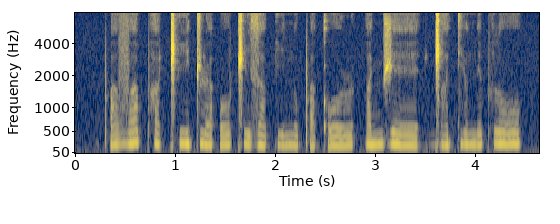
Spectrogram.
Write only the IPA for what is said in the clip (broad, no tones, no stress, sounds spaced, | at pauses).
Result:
pʼ ɐ v ɐ pʰ ɐ ǁʰ i tʲ ɭ ɐ ʔ o ǁ i z ɐ k i n o pʼ ɐ kʼ o ɭ | ɐ nʲ ʒ e | ɡ͡ǁ ɐ tʲ o n e pʰ l o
